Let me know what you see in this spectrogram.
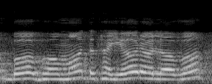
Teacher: जिन वर्णों के उच्चारण में स्वर तंत्रियों में कंपन पैदा होता है, यानी वाइब्रेशन, है ना, वाइब्रेशन पैदा होता है, उन्हें सघोष वर्ण कहते हैं।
